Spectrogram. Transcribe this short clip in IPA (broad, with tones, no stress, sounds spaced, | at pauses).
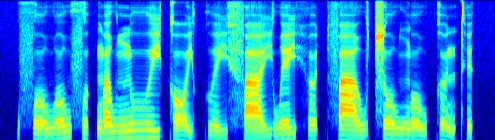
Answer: f o˨˧ w o˥ w f ʊ˧ k̚ m ɐ˥ w n̪ uː˥ j k ɔː˨˩ j kʷ e˨˥ j f aː˨˥ j w e˥ j h ɵ˨˥ t̚ f aː˨˧ w t͡s o˧ w ŋ o˨˥ w k ɵ˨˩ n t̪ʰ ɪ˧ k̚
